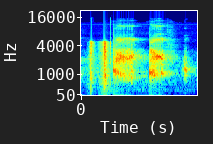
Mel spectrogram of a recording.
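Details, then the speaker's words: Young boy's whooping cough (pertussis) coughing fit: short bursts of coughing with harsh noisy whooping breaths between; he couldn't catch his breath. Caught on home video; a nurse practitioner diagnosed pertussis from it. "He was coughing, doing the whoop and he would vomit. And he couldn’t catch his breath."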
